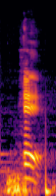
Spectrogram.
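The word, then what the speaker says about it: ええ: So the e which means yes is e. It's pronounced like e sort of a flat and sort of in a falling intonation.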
